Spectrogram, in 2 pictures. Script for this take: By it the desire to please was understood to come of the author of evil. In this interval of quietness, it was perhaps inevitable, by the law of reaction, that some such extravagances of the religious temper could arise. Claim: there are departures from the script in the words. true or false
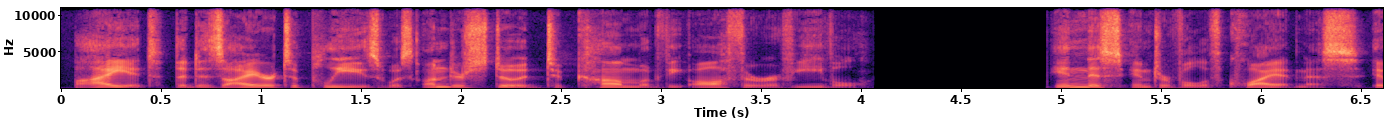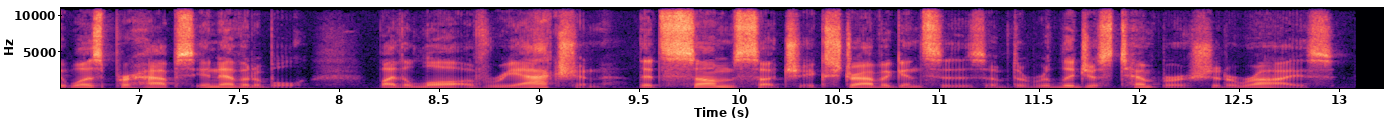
true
